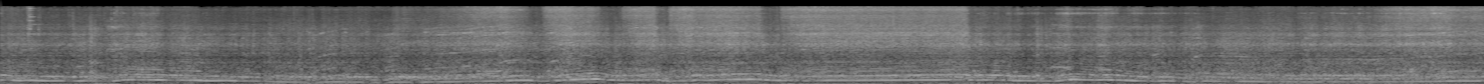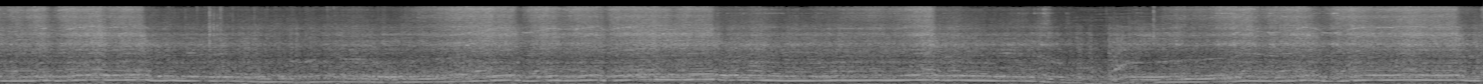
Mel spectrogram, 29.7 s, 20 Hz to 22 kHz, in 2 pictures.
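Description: Renault 5 GT Turbo's turbocharged 1.4-litre four-cylinder engine, tuned to about 300 hp, heard from inside the cabin while driven hard: the revs climb and fall again and again, with one deep drop in revs a few seconds before the end.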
